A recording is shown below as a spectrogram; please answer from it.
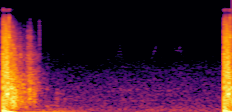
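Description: A single pistol shot: a sharp crack right at the start that dies away over about half a second.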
